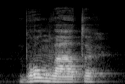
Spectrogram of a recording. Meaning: 1. mineral water, such as spa water 2. a glass or drink of it
- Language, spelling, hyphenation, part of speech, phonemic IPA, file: Dutch, bronwater, bron‧wa‧ter, noun, /ˈbrɔnˌʋaːtər/, Nl-bronwater.ogg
